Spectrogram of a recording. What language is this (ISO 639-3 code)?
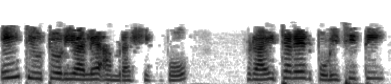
ben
